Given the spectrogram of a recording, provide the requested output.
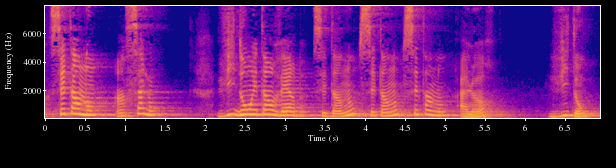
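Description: A woman's voice: high-pitched, darkish tone, big-room sound. A woman teacher going over a lesson correction for young pupils, patient and careful, sounding words out syllable by syllable. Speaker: primary school teacher.

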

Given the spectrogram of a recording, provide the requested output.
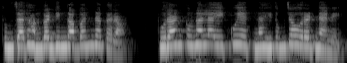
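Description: A woman's voice: high-pitched, steady tone, normal speed, darkish tone, close to an everyday voice. A brusque middle-aged temple servant, voiced by a woman, blunt and complaining. The storybook reading is slightly muffled.

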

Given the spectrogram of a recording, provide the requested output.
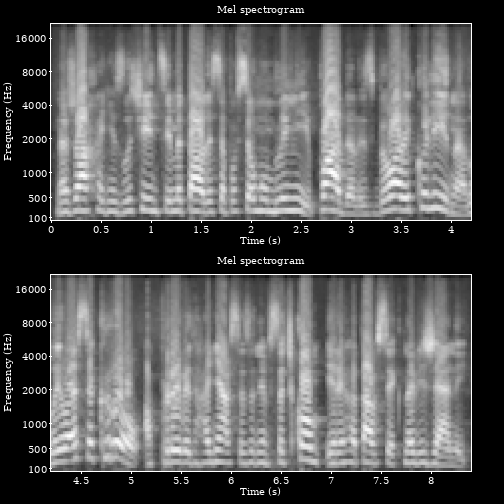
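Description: A woman reading a fairy tale aloud to children with a fairly high voice. She tells it with lively expression and keeps drawing her listeners in with questions. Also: fairly quick, hardly any pauses. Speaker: storyteller for children.

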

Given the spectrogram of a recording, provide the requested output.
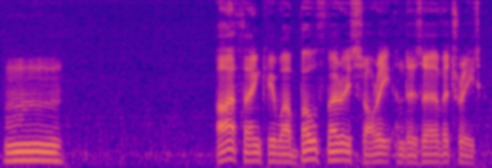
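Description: A man's voice: lowish voice, fairly even intonation, unhurried, voice pushed down. A man voicing a stern, pompous railway boss. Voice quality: formal, commanding. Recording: narration over loud music.

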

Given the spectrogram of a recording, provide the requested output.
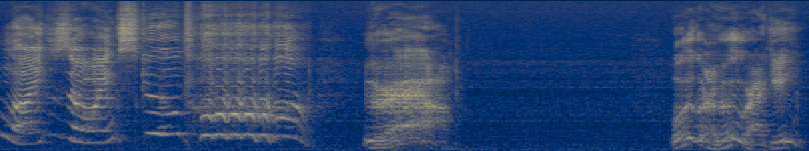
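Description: A lanky cartoon slacker with a goofy voice that cracks upward and swings wildly in pitch, as a man puts him on. It sounds distant and bounces around a roomy space. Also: wildly swooping pitch, very slow, pauses often, sharp tone, exaggerated voice. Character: lanky laid-back cartoon slacker guy. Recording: roomy, distant amateur recording.

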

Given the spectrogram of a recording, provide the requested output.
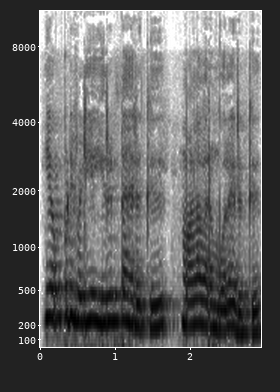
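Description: A woman's voice: mid-range voice, moderate pace, dark tone, lightly acted. Woman doing a cheeky bossy little girl, giggly, kanyakumari tamil, kinda dull lo-fi sound. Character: cheeky little girl insisting she is big.

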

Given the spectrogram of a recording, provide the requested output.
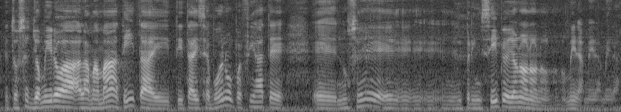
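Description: A man, an interview guest telling an anecdote with lively acted-out dialogue. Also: mid-range voice, moderate pace, a little hiss or hum. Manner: animated storyteller, acts out dialogue.

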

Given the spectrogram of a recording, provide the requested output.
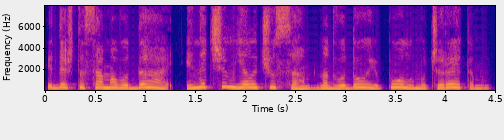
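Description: Worried papa gander from a storybook, a lady reading it, a bit high, mellow. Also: a little fast, dry recording, studio quality. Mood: desperate. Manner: worried, urgent pleading. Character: anxious protective father gander.

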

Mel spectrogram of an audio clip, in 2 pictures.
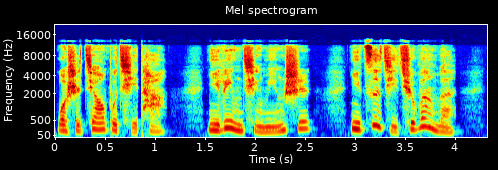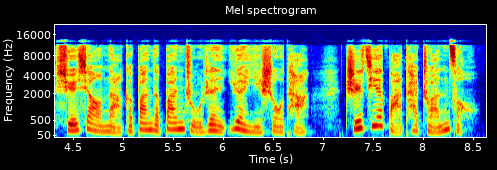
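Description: A harsh female homeroom teacher scolds with a cold, sharp edge, as a woman narrating a storybook puts her on. The voice sits low and a little breathy, recorded close and dry with no room around it. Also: animated, moderate pace, dry recording. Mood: scornful. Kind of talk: storybook reading.

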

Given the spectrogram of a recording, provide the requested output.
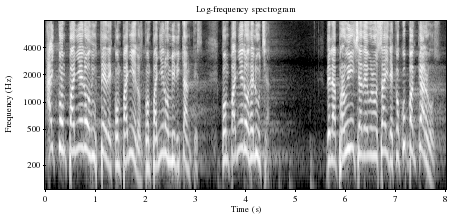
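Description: Vehement high-voiced Argentine man in a hall. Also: fairly bright tone. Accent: Argentine Spanish. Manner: vehement, accusing, repeats phrases for emphasis. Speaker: senator. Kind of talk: speech in a Senate committee hearing. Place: large legislative chamber. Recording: reverberant hall sound.

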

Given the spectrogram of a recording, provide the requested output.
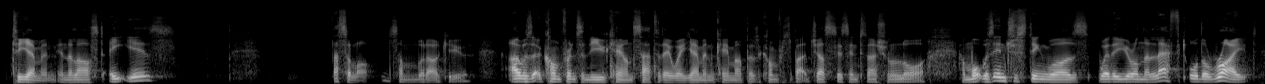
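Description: English male moderator in his thirties, brisk, probing, slight vocal fry, table mic. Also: mid-range voice, darkish tone. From England. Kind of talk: panel moderation. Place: conference room with panel table. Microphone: table microphone.

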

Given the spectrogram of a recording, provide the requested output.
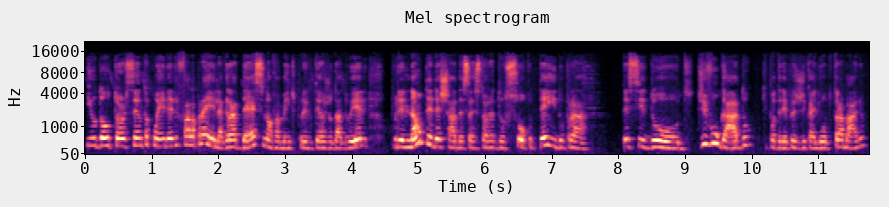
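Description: A woman's voice: mid-range voice, brisk, darkish tone. A young Brazilian woman with a Brazilian Portuguese accent, animatedly recapping and gushing over a series episode in casual chat. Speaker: series reviewer.

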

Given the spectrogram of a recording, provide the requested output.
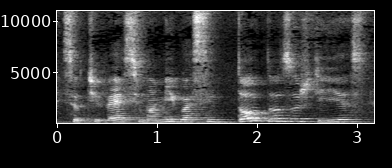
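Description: A woman voicing a sweet female sloth with a Brazilian accent, in a high, drawn-out pleading voice for a storybook. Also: a little mellow, lightly acted. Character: slow, sweet female sloth stuck on a tree. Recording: echoey room, mic far off.

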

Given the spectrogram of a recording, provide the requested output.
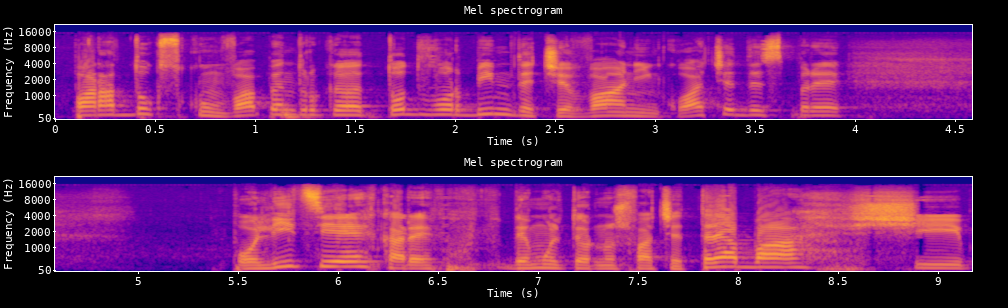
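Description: A man hosting a podcast, asking thoughtful, slightly hesitant questions. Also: a little high. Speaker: podcast host. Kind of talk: casual podcast interview.

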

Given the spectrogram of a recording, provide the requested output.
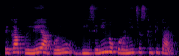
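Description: A woman reading a children's storybook aloud in a lively, expressive way. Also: high voice. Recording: echoey room.

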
